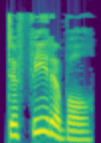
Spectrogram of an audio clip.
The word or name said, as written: defeatable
